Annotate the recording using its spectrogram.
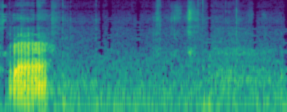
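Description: Faint rustling and rubbing of magazine paper as the flap of an origami heart is tucked into its pocket, with a brief breathy vocal sound just after the start.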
